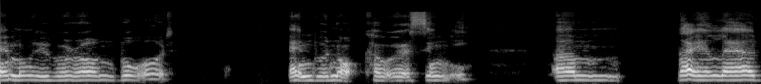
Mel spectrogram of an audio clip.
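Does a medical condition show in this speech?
Yes: motor neurone disease; PEG feeding tube.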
